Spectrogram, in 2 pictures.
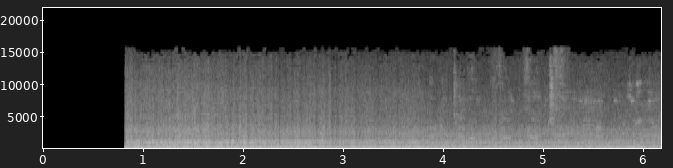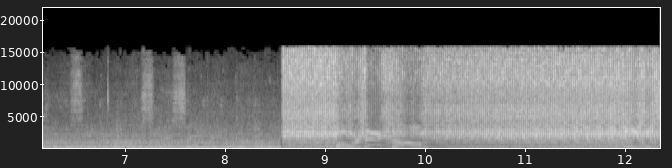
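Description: Nissan Skyline RB26DETT twin-turbo straight-six heard from inside the cabin, cruising at freeway speed with a steady low drone of engine and road noise. About eight and a half seconds in, the sound changes to the engine idling steadily under the open bonnet. The engine runs smoothly now that its mass airflow sensors have been resoldered.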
